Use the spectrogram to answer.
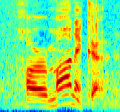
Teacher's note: Put the stress on the second syllable. · The last syllable is the short sound uh like cup and up.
